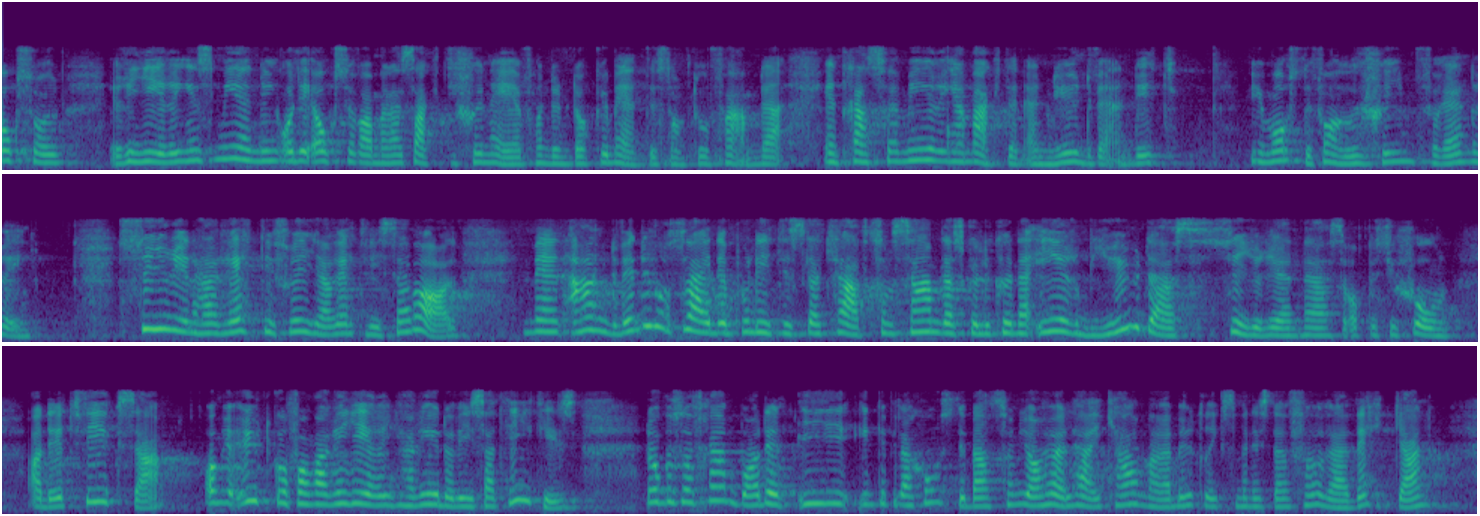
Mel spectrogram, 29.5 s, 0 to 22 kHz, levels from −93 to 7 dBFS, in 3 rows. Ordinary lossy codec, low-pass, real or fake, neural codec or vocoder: Opus, 64 kbps; 7.2 kHz; fake; vocoder, 22.05 kHz, 80 mel bands, HiFi-GAN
